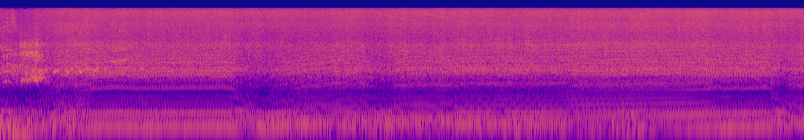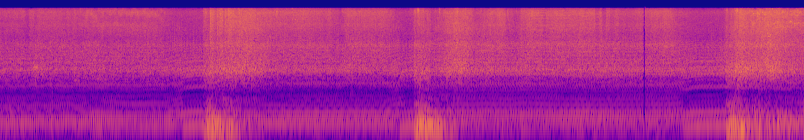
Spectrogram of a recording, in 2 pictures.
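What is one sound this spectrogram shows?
A car engine roars steadily, revving up and dropping as the gears shift.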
